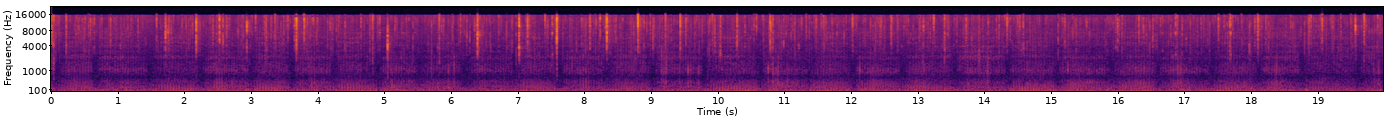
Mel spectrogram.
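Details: Low, rhythmic cat purr rising and falling with each breath, partly masked by frequent crackling and snapping from a fireplace.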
